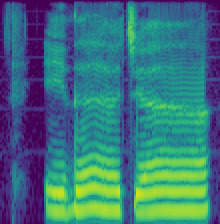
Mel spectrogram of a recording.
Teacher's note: ذال است که از نوک زبان ادا میشه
